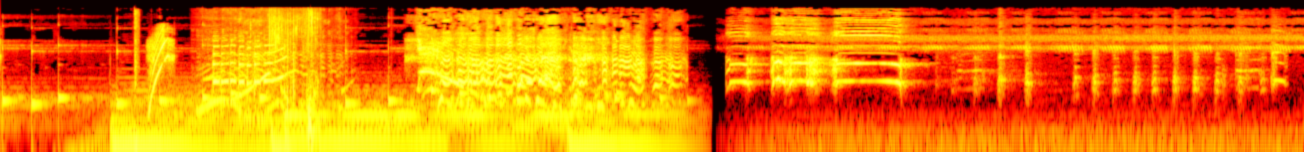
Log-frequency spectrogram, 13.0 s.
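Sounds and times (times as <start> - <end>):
rooster crowing: 7.2 - 13.0.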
